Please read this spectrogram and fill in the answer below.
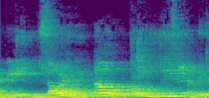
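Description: A woman's voice with long held, sing-song pitches.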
